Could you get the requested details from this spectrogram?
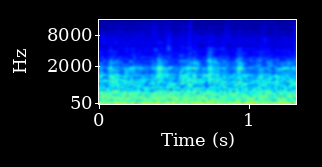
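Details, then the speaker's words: Car with about 141,000 miles, sold as a broken transmission: rough idle with a loose, uneven jingling rattle over the low engine rumble, something bouncing around inside; catalytic converter problem, car also lags on hills and highway. "Now, I don't know if you guys can hear that little jankily jinging noise, like just something that's bouncing around."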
